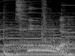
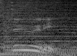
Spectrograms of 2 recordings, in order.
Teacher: Some Americans will often say long vowel U as an OO sound, such as tuna, like that, tuna, or duty, such as that guard is on duty.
